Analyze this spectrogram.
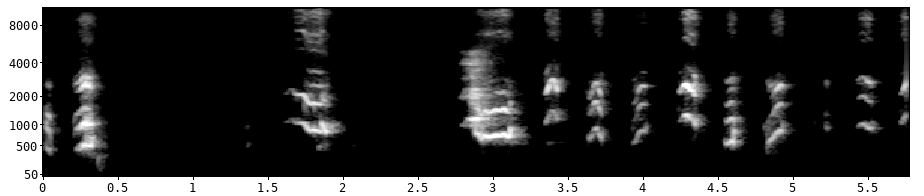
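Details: Cavalier King Charles Spaniel puppies indoors, playing and exploring during a litter's potty training: short high yips and small barks, first scattered, then a quick irregular run of yaps in the second half.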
